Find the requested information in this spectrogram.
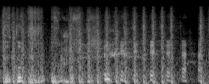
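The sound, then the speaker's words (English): Gunfire sound effect: rapid bursts of automatic shots rattle steadily for about two seconds in a fast, uneven stutter. “What sound effects was that? That was guns.”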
